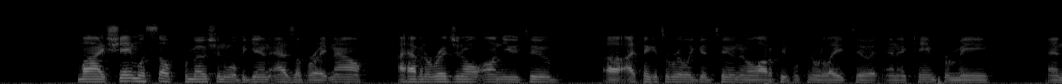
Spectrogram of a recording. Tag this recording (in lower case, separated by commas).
speech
